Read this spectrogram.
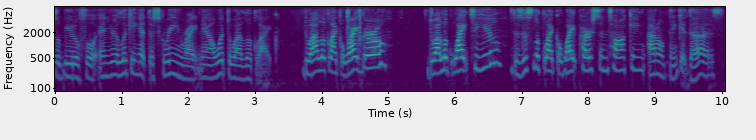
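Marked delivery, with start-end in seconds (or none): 3.7-8.9 indignant. Real, not acted. Indignant at commenters' question.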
